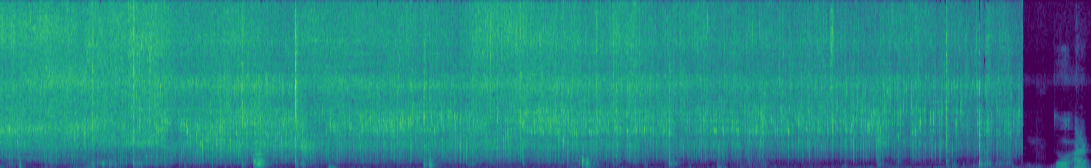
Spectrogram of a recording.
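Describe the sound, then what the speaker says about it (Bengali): Potato and cauliflower pieces fry in oil in a pan, a loud steady sizzle with occasional stirring clinks and scrapes, ending with a short pause and a few louder knocks. "এখন আমরা দেখি কতদূর ভাজা হলো, ভাজা প্রায় হয়ে গেছে"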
